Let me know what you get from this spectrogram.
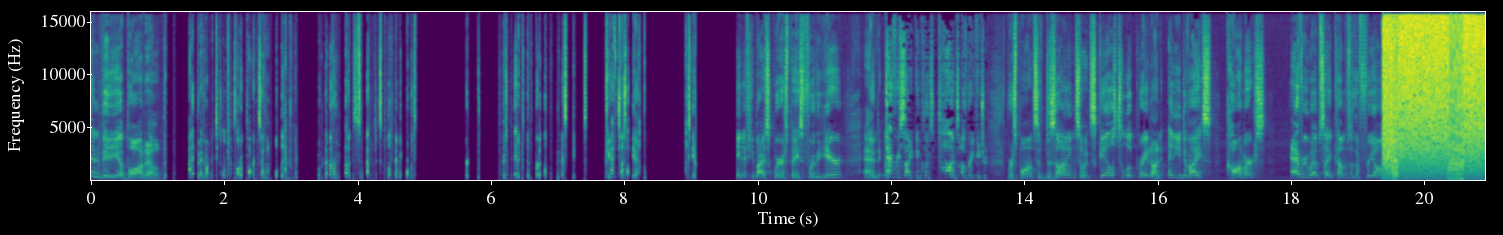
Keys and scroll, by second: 1.1 space, 9.3 space, 11.7 d, 13.3 a.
